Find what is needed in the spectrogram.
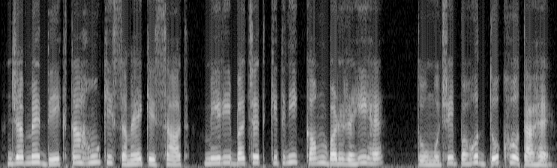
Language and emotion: Hindi, sad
